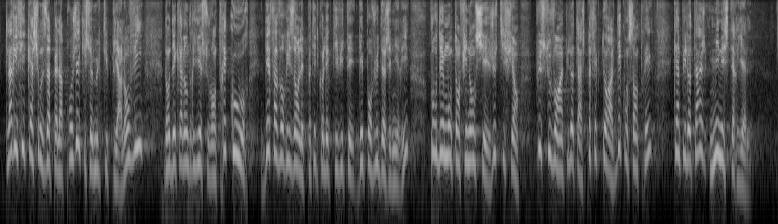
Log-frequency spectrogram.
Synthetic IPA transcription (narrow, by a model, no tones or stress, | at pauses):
klaʁifikasjɔ̃d̪ezapɛlapχɔʒɛkʲisəmylt̪iplia̰lɑ̃vi | d̪ɑ̃d̪ekalɑ̃d̪ʁijesuvɑ̃t̪χɛkuːʁd̪efavɔʁizɑ̃lepət̪it̪kɔlɛk̚t̪ivit̪ed̪epuʁvyd̪ɛ̃ʒenjeʁi | puʁd̪emɔ̃t̪ɑ̃finɑ̃sjeʒyst̪ifjɑ̃plysuvɑ̃ɛ̃pilɔt̪aʒpχefɛk̚t̪ɔʁald̪ekɔ̃sɑ̃t̪χekɛ̃pilɔt̪aʒminist̪eʁjɛl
